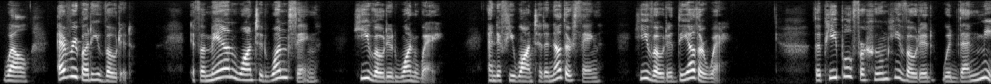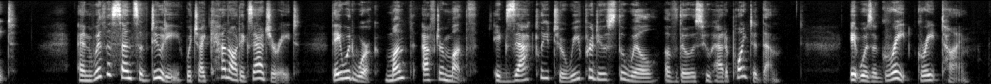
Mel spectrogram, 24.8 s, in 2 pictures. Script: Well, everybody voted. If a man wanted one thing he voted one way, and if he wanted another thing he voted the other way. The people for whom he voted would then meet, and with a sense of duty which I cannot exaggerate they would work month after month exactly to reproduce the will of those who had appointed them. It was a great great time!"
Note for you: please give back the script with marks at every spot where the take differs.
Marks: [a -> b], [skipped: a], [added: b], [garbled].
Well, everybody voted. If a man wanted one thing he voted one way, and if he wanted another thing he voted the other way. The people for whom he voted would then meet, and with a sense of duty which I cannot exaggerate they would work month after month exactly to reproduce the will of those who had appointed them. It was a great great time!"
